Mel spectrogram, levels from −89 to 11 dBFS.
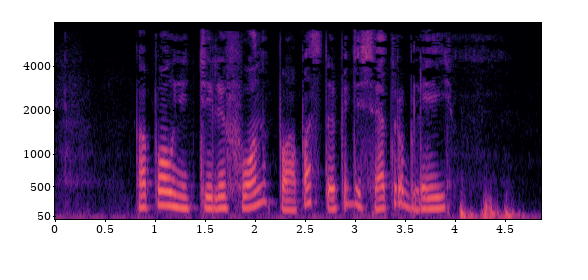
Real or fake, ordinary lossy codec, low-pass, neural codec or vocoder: fake; MP3, 32 kbps; 7.2 kHz; codec, 16 kHz, 16 kbps, FunCodec, trained on LibriTTS, 50 frames a second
